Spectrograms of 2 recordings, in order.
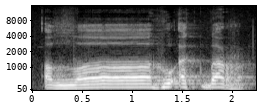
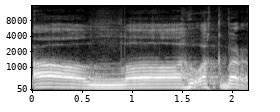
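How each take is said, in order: First: The first vowel of Allahu is short. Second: The first vowel of Allahu is drawn out long. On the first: It states that God is great. The speaker calls it right. "memanjangkan yang panjang, memendekkan yang pendek" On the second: It asks whether God is great. The speaker calls it wrong. "kita panjangkan yang pendek seperti alifnya tadi"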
